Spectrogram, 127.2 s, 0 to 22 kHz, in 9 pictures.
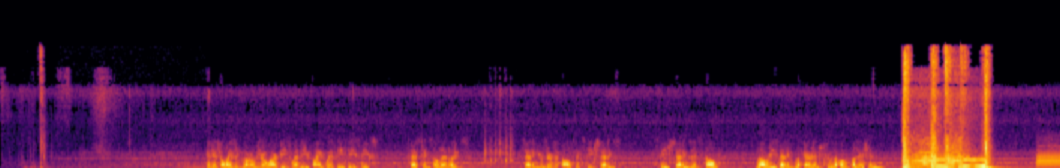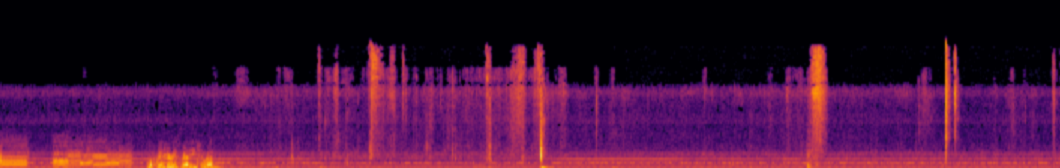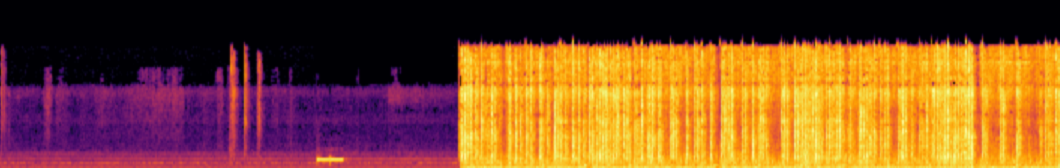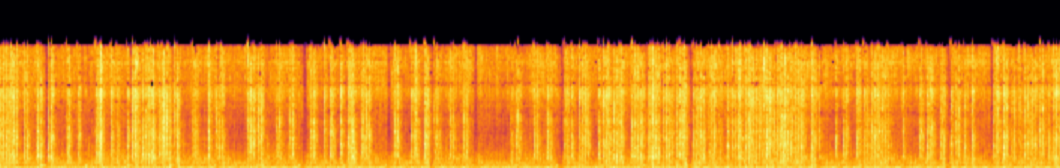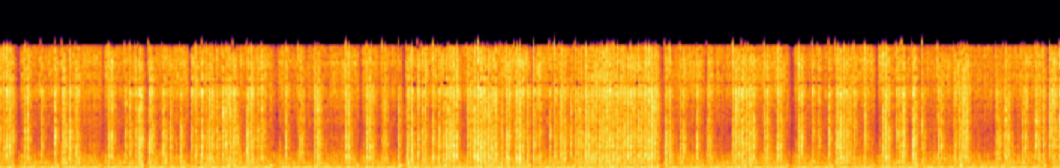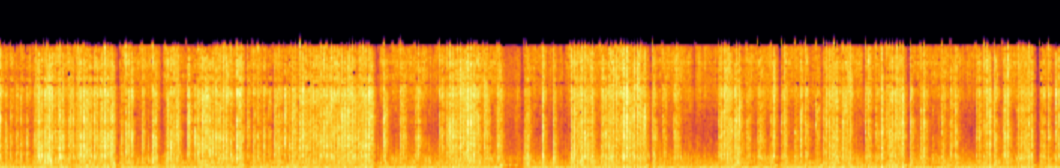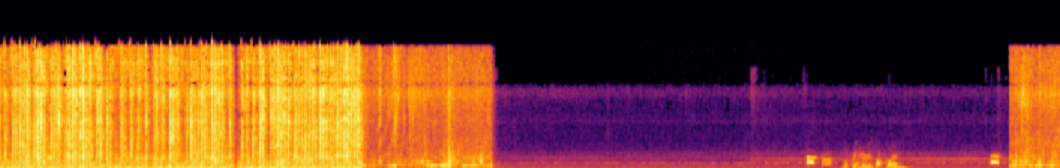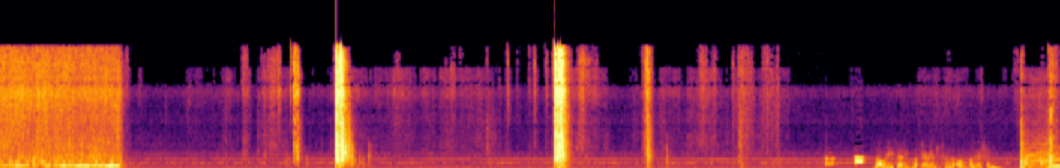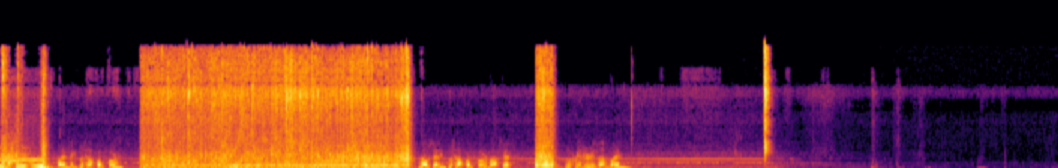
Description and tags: braille embossing job with braille embosser
This is a Romeo RB25 printing a a document from a braille note. This unit prints at a speed of 25 characters per second.
blindbraille, embosser, embossing, RB25, Romeo, speech, text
